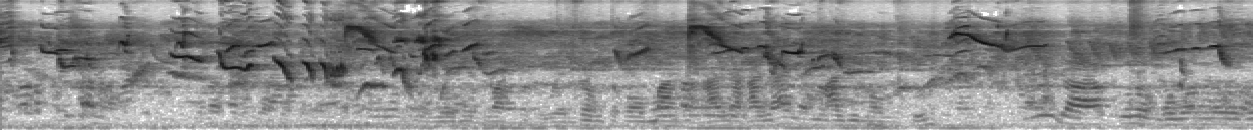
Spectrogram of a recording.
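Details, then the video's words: Oriental magpie-robin in training, delivering loud bursts of varied, twisting whistles and chattering phrases separated by quieter gaps, the phrases rising and falling quickly, over a faint steady low hum. "latihan burung kacer"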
